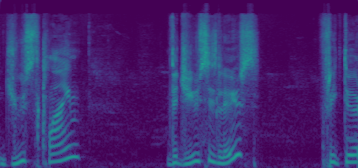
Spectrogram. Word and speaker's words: Joost Klein: I think I'm the only one who would watch Eurovision this year purely for Jost Klein. Is that how you pronounce it? Joost Klein?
